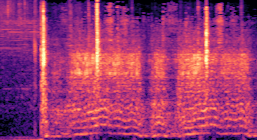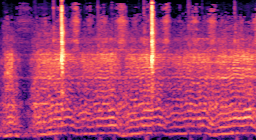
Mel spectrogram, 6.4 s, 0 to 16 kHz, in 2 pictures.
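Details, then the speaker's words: Abandoned bullnose white cabover semi diesel, parked about 20 years, on two hooked-up batteries, cranks slowly with a labored compression beat about every 0.7 seconds and no catch; owners suspect the batteries lack enough juice. "It don't sound like it's got enough juice. Huh? It don't sound like the batteries are big enough."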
